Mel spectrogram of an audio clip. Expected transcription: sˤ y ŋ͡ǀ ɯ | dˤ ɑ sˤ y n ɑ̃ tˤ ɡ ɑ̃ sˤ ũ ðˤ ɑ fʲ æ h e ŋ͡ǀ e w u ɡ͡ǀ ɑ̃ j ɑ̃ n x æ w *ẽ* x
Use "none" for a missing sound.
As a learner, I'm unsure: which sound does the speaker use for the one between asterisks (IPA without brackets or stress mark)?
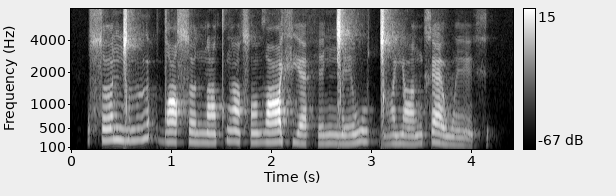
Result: ẽ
